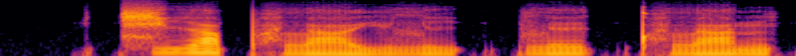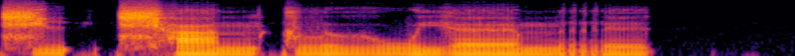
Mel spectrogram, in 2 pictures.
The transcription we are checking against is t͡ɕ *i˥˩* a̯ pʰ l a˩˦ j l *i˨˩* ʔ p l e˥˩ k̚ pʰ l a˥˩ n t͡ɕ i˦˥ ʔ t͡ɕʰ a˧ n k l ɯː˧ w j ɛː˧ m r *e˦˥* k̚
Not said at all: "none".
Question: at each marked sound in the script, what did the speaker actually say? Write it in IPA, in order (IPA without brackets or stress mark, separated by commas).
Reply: i˥˩, i˨˩, e˨˩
